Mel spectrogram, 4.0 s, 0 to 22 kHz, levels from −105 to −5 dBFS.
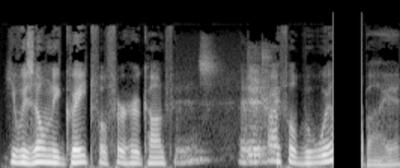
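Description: From 1.75 s to 2.76 s the close microphone's feed appears to have dropped out, most likely with the recording falling back to a microphone much further from the talker, such as a camera's. The speech abruptly turns roomy and hollow, thins in the bass, and sits roughly 10 dB lower, with a faint room noise floor some 35 dB below it now audible. This switch to a distant microphone reverses just as suddenly at 2.76 s.

At 3.31 s the receiver lost the digital broadcast signal, or its frames stopped passing their checksum, so it muted output until valid frames arrived again at 3.61 s. This digital broadcast dropout leaves a clean 0.29 s hole of silence, consistent with about a dozen consecutive frames being discarded. Whatever was transmitted in that gap is gone, and the sound resumes with no fill.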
